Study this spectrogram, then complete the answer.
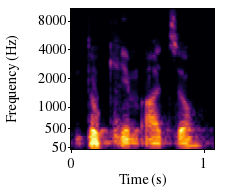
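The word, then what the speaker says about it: δοκιμάζω: It's the word in the original language, "dokimazo." 예, 도키마조. "Dokimajo." 예. 뭐 굳이 발음까지 기억하실 필요는 없고 그 의미만 기억하시면 돼요.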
